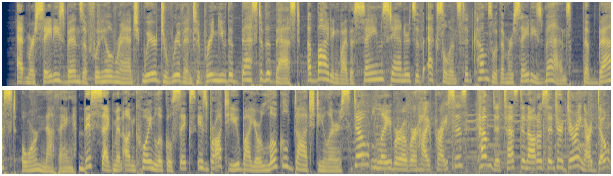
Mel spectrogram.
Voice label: DEALERSHIPS, voiceover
